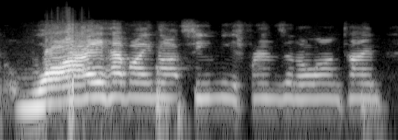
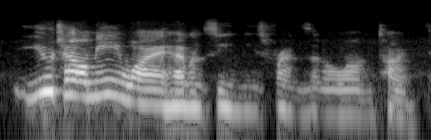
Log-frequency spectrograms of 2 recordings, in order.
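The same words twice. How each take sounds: First: High, loud, slowed rhetorical question; indignant outburst. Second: Said in the usual way. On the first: Real, not acted. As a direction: stretch it out in real exasperation. Rhetorical outburst about absent friends.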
